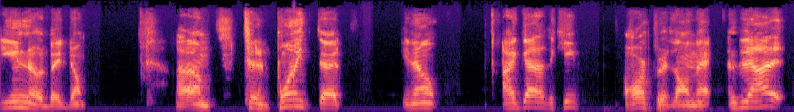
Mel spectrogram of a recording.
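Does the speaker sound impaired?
Yes: stroke; voice affected.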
